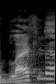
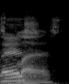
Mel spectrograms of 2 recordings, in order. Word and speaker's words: Blxst: Is it Blast or Blackest? – Spell his name. – BLXST. – It's Blast. – Blast.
